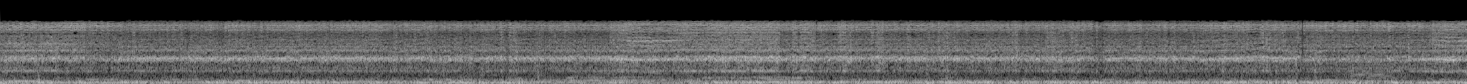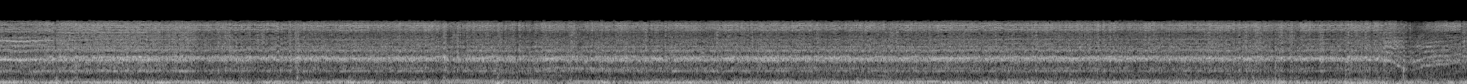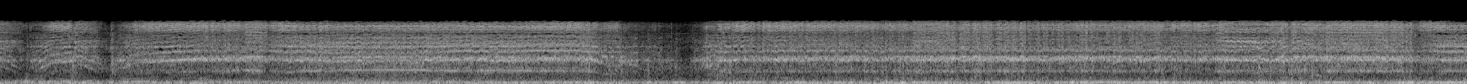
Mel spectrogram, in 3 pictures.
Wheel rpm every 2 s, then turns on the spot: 170, 170, 170, 170, 170, 170, 160, 160, 170, 170, 170, 170, 170, 170, 100, 120, 160, 140, 130, 170, 160, 160.
none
